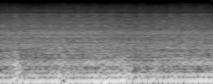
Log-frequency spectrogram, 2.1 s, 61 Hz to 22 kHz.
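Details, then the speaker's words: 1970 Chevy C10, stock 250 inline-six, after swapping Rochester Monojet for a 2-barrel Holley carb with new jets and adjusted throttle screw: steady, even idle rumble, no stumble or choking, maybe slight. "I don't hear any stumble or any choking. Maybe a little Maybe a little bit."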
